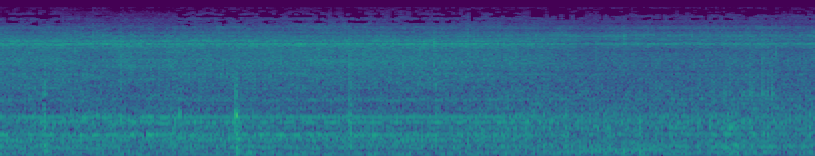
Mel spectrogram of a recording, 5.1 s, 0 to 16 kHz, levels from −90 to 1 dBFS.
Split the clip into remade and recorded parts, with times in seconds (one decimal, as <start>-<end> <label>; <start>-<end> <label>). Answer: 0.0-0.4 recorded; 0.4-1.1 remade; 1.1-5.1 recorded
